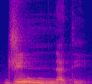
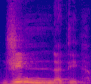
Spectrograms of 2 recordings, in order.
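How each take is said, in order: First: The word begins with a 'dj' sound. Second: The same.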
